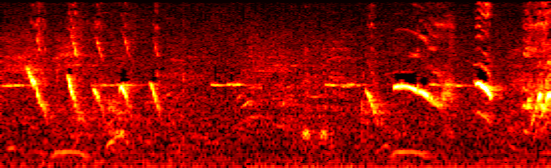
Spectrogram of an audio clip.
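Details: Superb lyrebird during its mating dance at Healesville Sanctuary, Victoria, pouring out a varied run of loud, sharply falling whistles and swooping notes over a thin steady whistle, with soft chatter in the background.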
